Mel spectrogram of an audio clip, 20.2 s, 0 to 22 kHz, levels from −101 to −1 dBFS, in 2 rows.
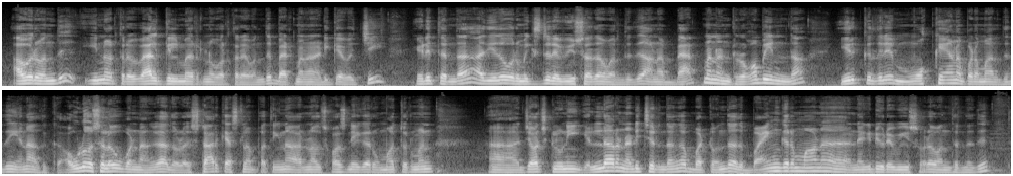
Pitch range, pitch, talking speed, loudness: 120-150 Hz, 130 Hz, 150 wpm, -22 LUFS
